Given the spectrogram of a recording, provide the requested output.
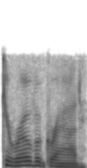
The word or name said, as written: Kirovograd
